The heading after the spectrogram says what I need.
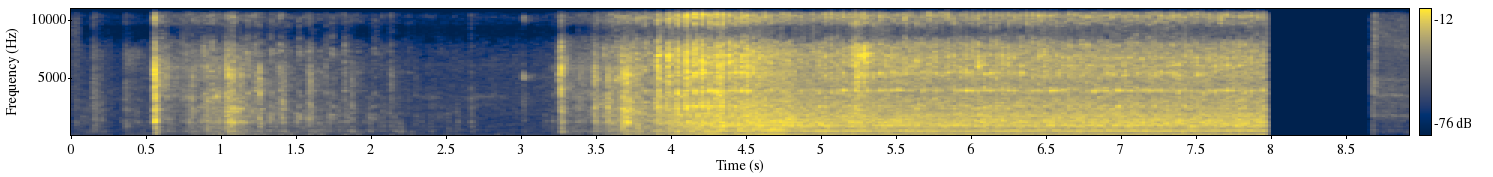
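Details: Husqvarna mower with a Briggs and Stratton 550EX engine that previously wouldn't start, run after cleaning the carburetor, refitting the air filter and adding gas: catches after a few pulls and settles into a steady, even drone with no misses or knocking. Normal running.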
